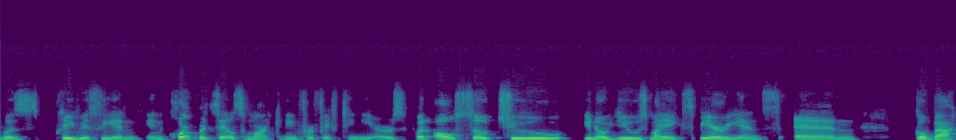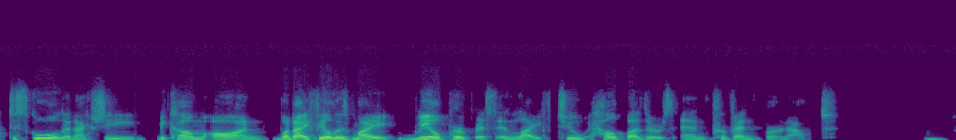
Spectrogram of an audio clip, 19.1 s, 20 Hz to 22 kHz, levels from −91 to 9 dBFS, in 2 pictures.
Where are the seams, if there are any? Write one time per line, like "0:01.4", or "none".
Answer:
0:04.1
0:11.0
